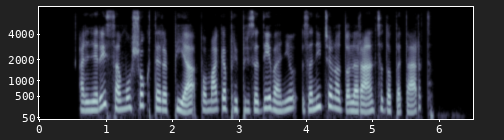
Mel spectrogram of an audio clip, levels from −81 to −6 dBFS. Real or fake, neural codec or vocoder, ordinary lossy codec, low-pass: fake; autoencoder, 48 kHz, 32 numbers a frame, DAC-VAE, trained on Japanese speech; MP3, 64 kbps; 7.2 kHz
